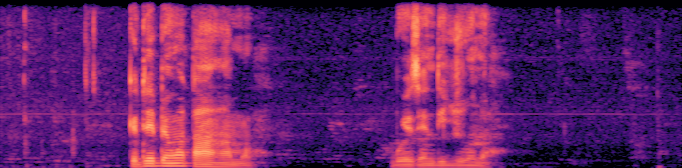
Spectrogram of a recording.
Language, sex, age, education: Igbo, male, 15-29, tertiary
